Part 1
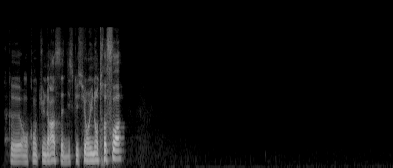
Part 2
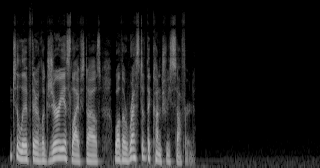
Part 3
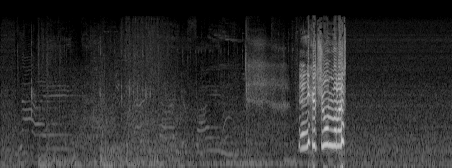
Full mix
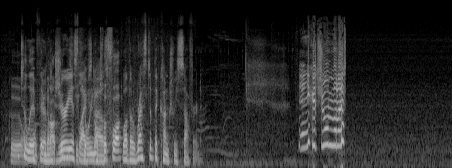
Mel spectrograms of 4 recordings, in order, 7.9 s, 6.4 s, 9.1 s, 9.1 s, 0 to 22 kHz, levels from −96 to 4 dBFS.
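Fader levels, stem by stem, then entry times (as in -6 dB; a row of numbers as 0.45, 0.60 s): -1.0, -2.0, -7.5 dB; 0.00, 0.15, 0.00 s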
